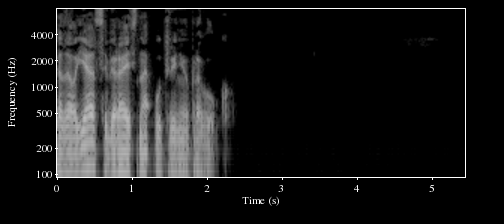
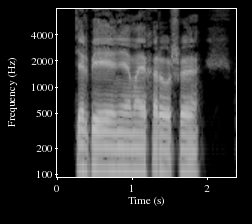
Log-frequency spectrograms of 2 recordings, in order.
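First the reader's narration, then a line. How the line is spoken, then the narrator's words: Old-man grumble. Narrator (Russian): проворчал я по-стариковски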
